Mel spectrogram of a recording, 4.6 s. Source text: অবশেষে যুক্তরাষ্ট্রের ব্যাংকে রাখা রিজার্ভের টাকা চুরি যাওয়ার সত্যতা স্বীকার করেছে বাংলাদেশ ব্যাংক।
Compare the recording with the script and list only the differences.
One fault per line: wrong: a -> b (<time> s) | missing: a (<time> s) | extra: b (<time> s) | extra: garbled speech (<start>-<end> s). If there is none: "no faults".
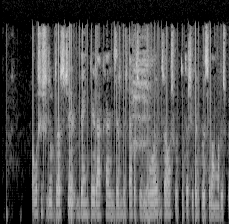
no faults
